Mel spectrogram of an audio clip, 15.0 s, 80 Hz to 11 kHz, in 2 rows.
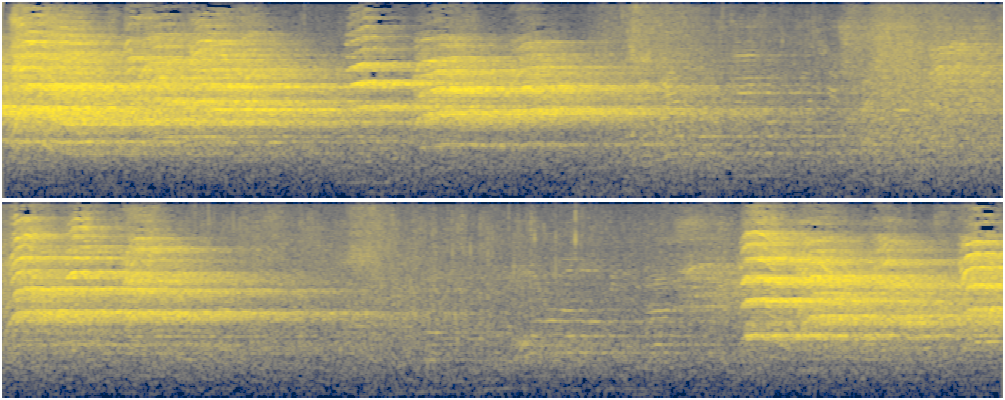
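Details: Belugas Hodoi, Taanya and Mirai at Port of Nagoya Public Aquarium during a pool transfer and training session on 23 February 2021; long, harmonic squealing whistles with a raspy edge, a sustained burst at the start, then fresh ones near seven and thirteen seconds.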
